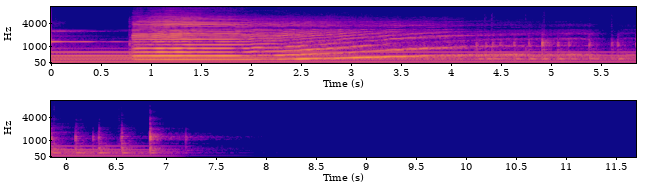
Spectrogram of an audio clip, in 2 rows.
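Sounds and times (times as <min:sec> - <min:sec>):
violin: 0:00.8 - 0:07.0.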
